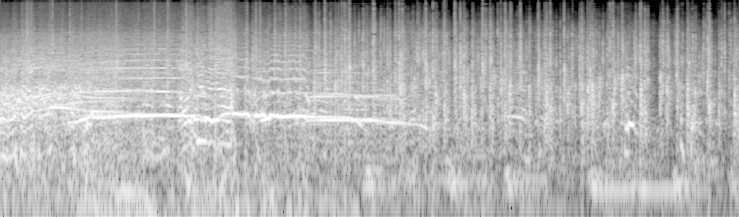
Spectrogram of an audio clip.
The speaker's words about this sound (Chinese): 大家好，大家给自己的到来再鼓鼓掌好不好？非常开心见到大家。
